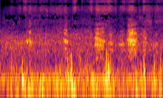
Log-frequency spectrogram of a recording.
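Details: Female Bernese Mountain Dog in Franklin, Tasmania, whimpering because she fears being left behind: short, thin whines repeated about every half second, with a steady low hum and rumbling underneath.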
